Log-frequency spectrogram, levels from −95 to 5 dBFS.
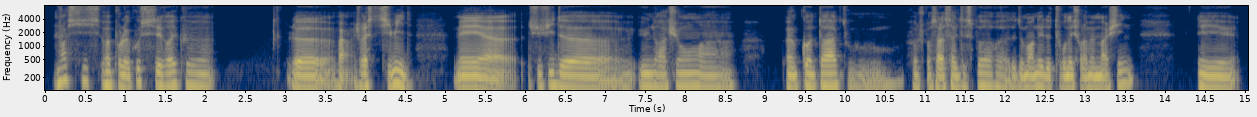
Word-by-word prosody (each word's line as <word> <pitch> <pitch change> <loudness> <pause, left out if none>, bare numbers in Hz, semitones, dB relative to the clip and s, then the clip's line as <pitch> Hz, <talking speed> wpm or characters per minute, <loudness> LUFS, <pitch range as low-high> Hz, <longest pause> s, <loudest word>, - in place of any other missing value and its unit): Moi 165 +3 +1
si 170 -1 -4
s 145 - -5
heu, 135 0 +3
pour 130 -1 -3
le 115 -2 +3
coup 155 +8 -5
c'est 145 -3 0
vrai 125 +2 +1
que 125 -2 -2 1.0
le 110 -1 +3
enfin - - 0
je 130 - -6
reste 125 +1 +1
timide 125 -1 +2 0.6
mais, 110 0 +4
heu, 95 -2 +1 0.2
suffit 125 +2 -2
de, 110 -3 +3 0.3
une 120 0 +2
réaction, 125 +1 0
un 110 +1 -3
un 125 - -9 0.6
un 115 -1 +3
contact 125 0 +2
ou - - -8 0.3
enfin 115 - -5
je 120 - -12
pense 115 +2 -4
à - - +6
la 105 - +5
salle 110 -1 0
de 115 - -5
sport, 120 +1 -2
heu, 110 - -4
de - - -3
demander 115 +2 +2
de 105 - +1
tourner 110 +1 +1
sur 110 - -4
la 105 - -1
même 110 -1 +3
machine, 135 +9 0 0.8
et 110 -2 +2
115 Hz, 175 wpm, -25 LUFS, 110-125 Hz, 1.0 s, à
